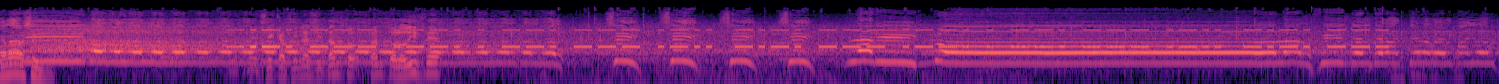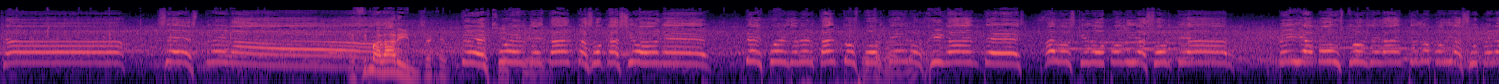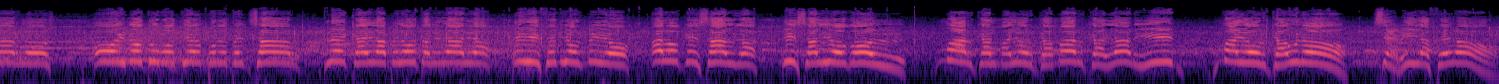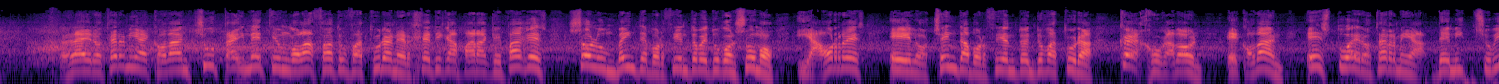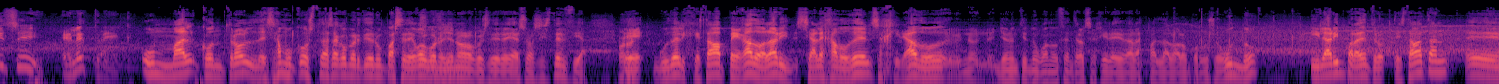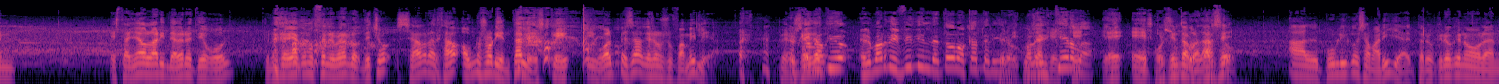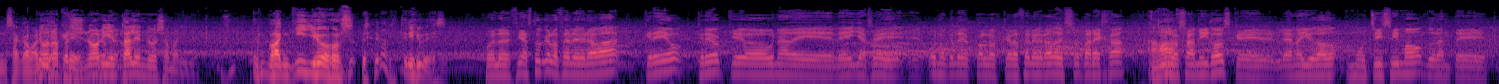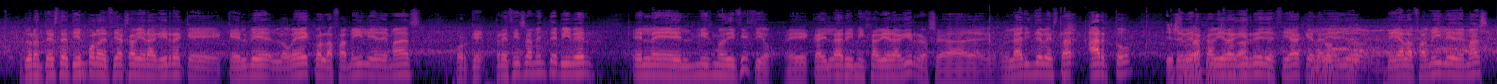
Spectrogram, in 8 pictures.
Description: Tiempo de Juego en el Estadio de Son Moix.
